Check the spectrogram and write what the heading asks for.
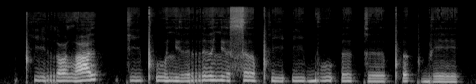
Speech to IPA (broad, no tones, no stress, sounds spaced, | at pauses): pʰ i r u ðˤ ɘ | k i pʼ u lʲ ɘ r ɘ lʲ ə s ə pʼ i ʔ i b u ʔ ɘ k ɘ pʼ ə k b e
